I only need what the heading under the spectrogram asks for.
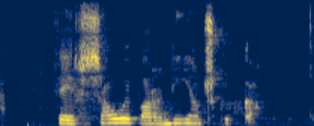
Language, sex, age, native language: Icelandic, female, 10, Icelandic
